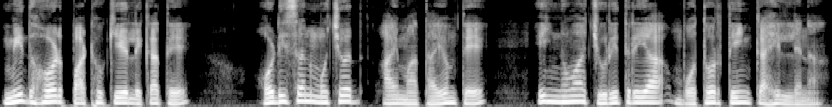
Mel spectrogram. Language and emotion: Santali, sad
